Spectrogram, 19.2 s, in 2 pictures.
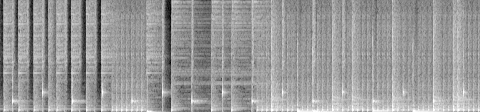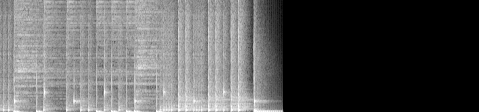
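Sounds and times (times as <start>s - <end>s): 
drum solo: 0.0s - 15.3s.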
